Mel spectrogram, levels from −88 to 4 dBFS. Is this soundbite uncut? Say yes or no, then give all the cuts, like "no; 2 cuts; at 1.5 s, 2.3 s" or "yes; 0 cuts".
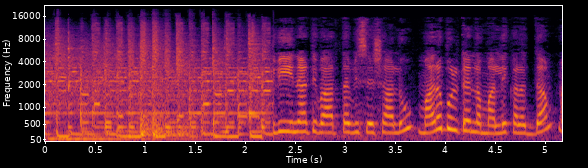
yes; 0 cuts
